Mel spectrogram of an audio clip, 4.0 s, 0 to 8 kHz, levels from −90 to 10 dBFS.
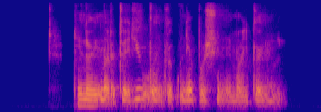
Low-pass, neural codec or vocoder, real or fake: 7.2 kHz; autoencoder, 22.05 kHz, a latent of 192 numbers a frame, VITS, trained on one speaker; fake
